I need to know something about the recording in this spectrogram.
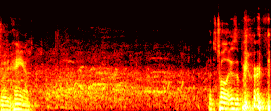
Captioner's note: audience laughing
